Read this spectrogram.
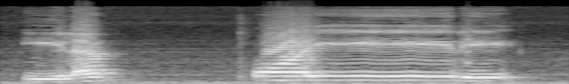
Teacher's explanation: طا کو بھی موٹا پڑھا جائے گا اور لام کو اس طا کے ساتھ ایڈ کر کے پڑھیں گے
